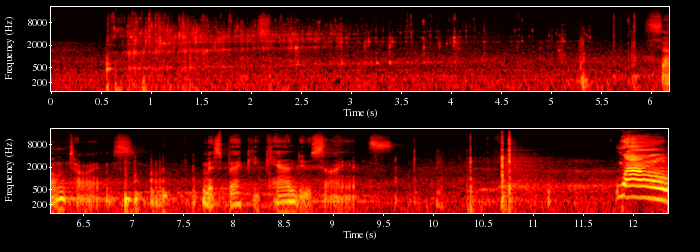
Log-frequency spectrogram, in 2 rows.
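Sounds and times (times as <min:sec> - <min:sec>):
water pouring into a container: 0:00.6 - 0:05.6
speech: 0:06.1 - 0:09.6, 0:12.1 - 0:12.3.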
